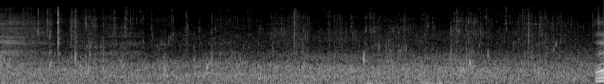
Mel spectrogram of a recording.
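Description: Steady rushing of a river running high under a full dam release, with a few faint ticks.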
